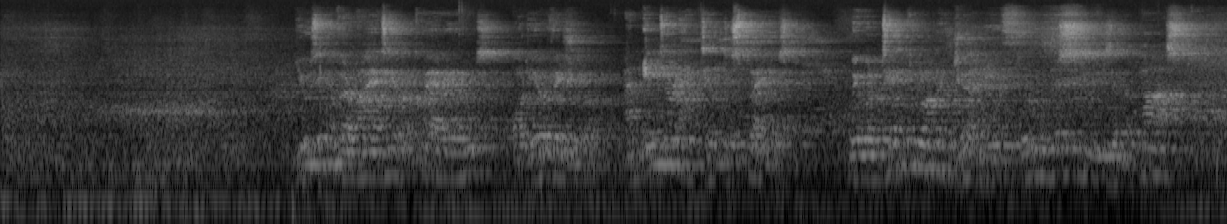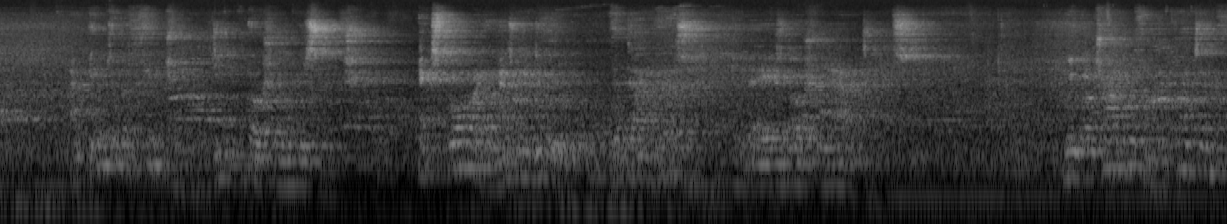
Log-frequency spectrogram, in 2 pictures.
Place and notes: Hull, UK - The Deep ...
The Deep ... Hull ... introduction in the main hall ... open lavalier mics clipped to baseball cap ... all sort of noise ...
